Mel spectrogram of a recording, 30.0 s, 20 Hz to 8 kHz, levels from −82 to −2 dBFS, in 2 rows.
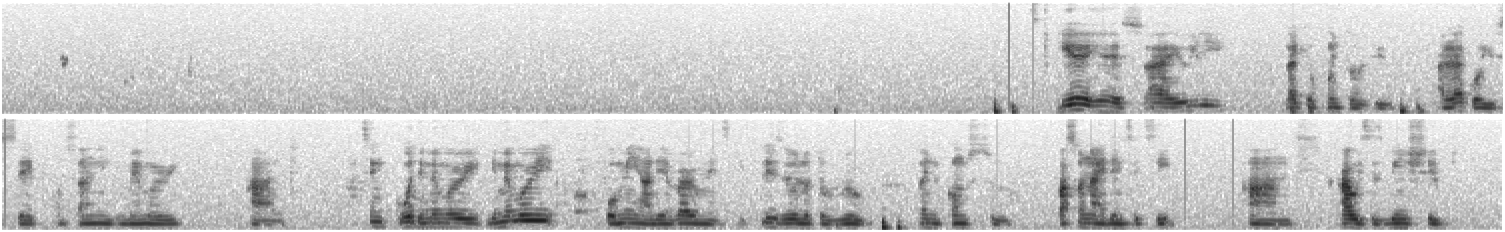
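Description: From 0.16 s to 29.90 s the speech carries word clock ticks, about five per second, as a one-sample slip from a roughly 100 ppm clock mismatch; their steady rhythm separates them from random clicks.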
